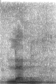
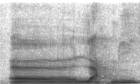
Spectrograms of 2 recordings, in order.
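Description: First: The name is pronounced in a plain way. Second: The name is pronounced like a Maghrebi name. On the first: The speaker calls it right. "Pas du tout" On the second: The speaker calls it wrong. "Je l'ai prononcé comme si c'était un nom maghrébin"

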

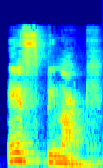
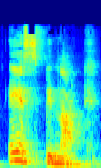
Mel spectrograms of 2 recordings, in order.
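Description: The two takes are said the same way.

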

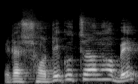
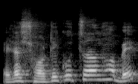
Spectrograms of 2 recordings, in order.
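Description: No difference in how they are said.

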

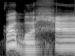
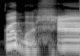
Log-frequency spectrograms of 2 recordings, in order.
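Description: No difference in how they are said.

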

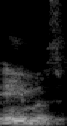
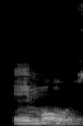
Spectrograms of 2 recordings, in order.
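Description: First: The name is said with English pronunciation. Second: The name is said with Spanish pronunciation. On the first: The speaker calls it wrong. "not Amos" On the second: The speaker calls it right. "but AMOS. Is that right? Spanish"

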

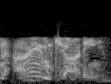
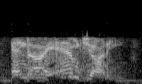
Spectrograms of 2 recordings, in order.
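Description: First: "I am" is contracted to "I'm". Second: "I am" is said as two full words. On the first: This is how people normally speak. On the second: The speakers sound like foreigners.

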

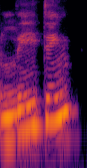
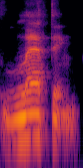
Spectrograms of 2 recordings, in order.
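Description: First: The first vowel is a long ee sound. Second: The first vowel is a short eh sound. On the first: The speaker calls it wrong. "you said leeting" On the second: The speaker calls it right. "So closed E, letting"

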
